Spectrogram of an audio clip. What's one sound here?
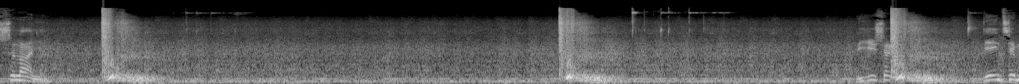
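A pistol fires loud, sharp shots that echo in an enclosed space.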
